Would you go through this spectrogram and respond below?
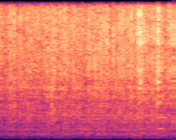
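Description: Chopped vegetables and aromatics tumble into a pot with browned beef for stew, giving a dense, bright sizzle and rattling stir that fills the short moment up close.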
